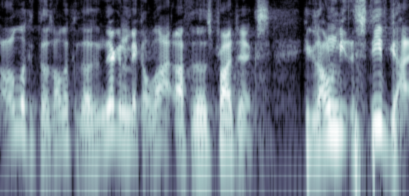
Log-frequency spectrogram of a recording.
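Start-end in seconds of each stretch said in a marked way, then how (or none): 3.2-4.1 mock-excited, higher and louder. Recounting what a man said about the project: acting out him all excited. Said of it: "he's all excited about the Steve".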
